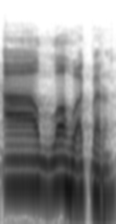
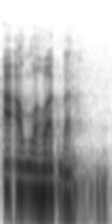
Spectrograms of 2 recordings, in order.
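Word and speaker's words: الله أكبر: Bacanya Allahu Akbar, bukan Allahu Akbar. Maka tidak boleh dipanjangkan. Wa adamu maddi ba akbar. Tidak boleh dipanjangkan huruf ba dalam kalimat akbar.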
